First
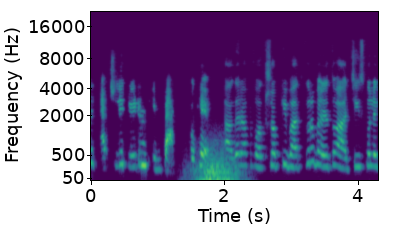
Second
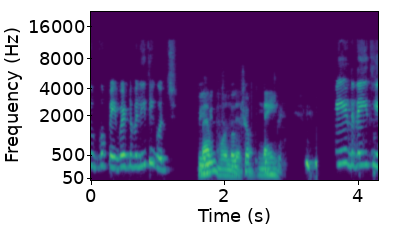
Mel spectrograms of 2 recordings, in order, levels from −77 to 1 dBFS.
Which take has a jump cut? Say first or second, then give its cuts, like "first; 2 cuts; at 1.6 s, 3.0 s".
first; 1 cut; at 1.9 s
